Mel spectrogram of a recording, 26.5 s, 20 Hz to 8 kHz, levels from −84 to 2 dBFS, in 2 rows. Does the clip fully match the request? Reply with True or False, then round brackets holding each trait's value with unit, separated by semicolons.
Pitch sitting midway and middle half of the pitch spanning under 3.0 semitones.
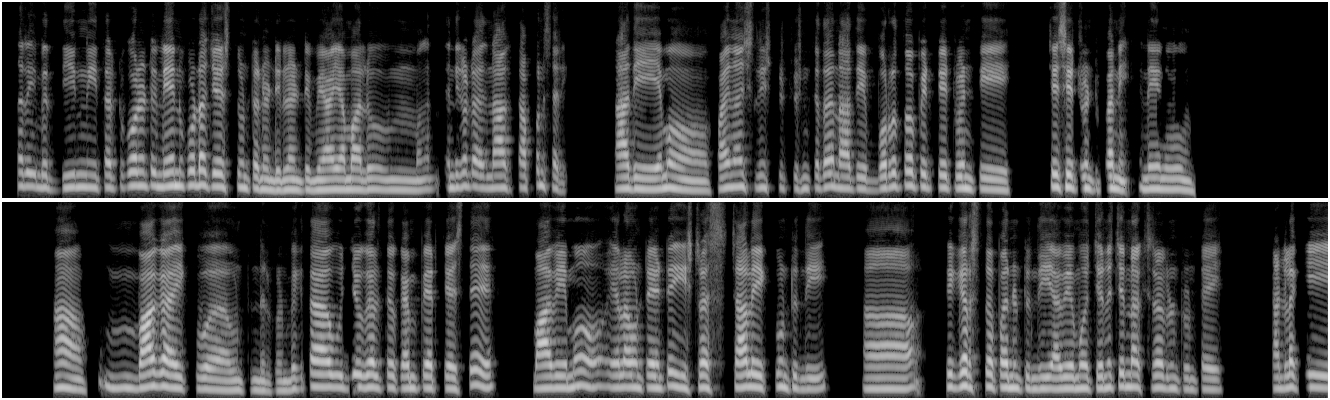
True (180 Hz; 2.5 semitones)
